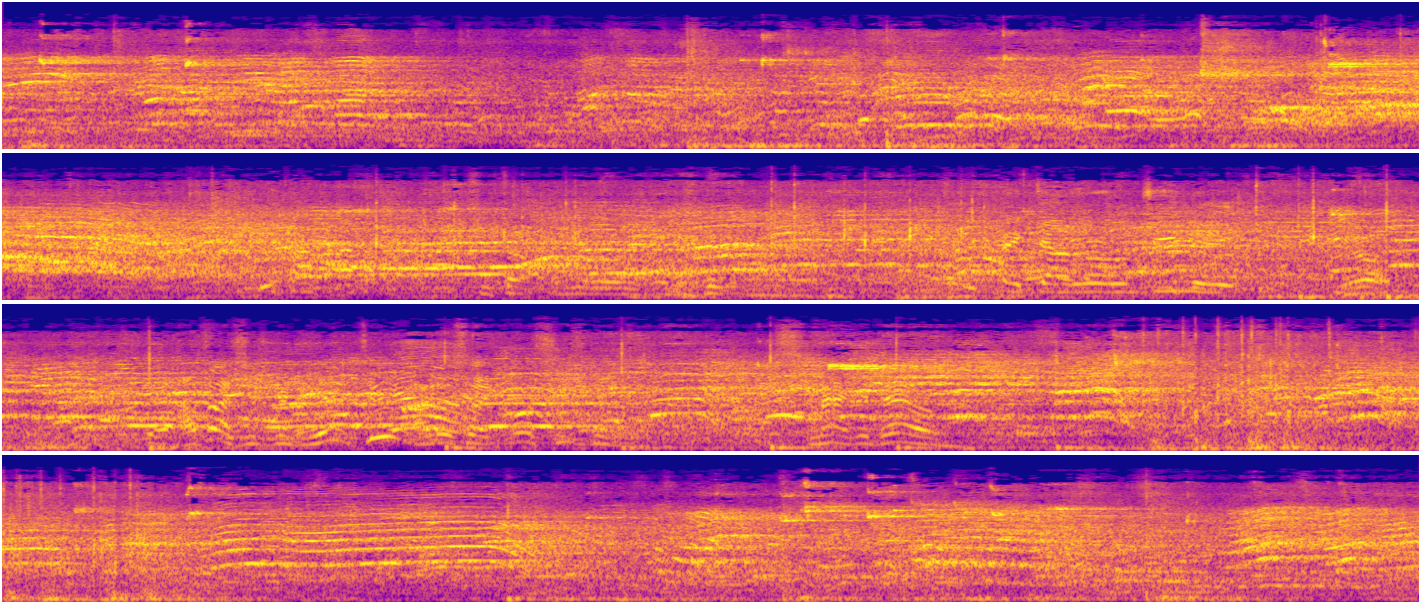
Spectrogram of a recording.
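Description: Young women on a volleyball team call out and chatter in a large echoing gym.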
